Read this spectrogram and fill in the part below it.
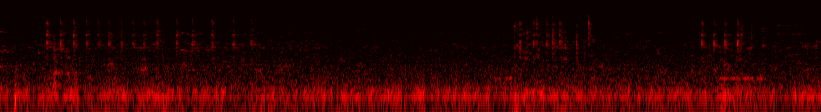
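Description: Quick light clicking effects rattle in a fast run.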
